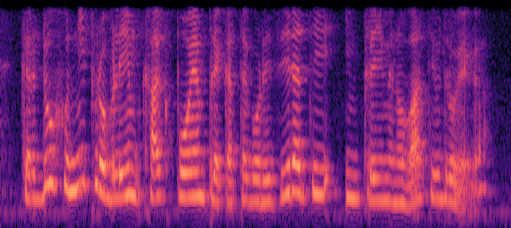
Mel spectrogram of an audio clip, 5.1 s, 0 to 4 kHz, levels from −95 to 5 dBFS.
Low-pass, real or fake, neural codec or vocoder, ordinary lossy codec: 3.6 kHz; fake; codec, 16 kHz in and 24 kHz out, 1 kbps, XY-Tokenizer; none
